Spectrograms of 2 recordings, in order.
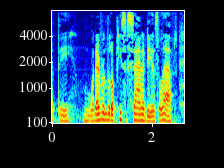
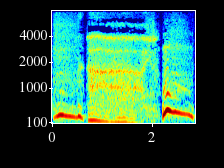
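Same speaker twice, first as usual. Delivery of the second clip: loud slow breathing; 7 semitones higher, 5 dB louder than usual. Shown as a demonstration. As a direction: demonstrate a long, loud calming breath. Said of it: "breathe loudly and slowly".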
